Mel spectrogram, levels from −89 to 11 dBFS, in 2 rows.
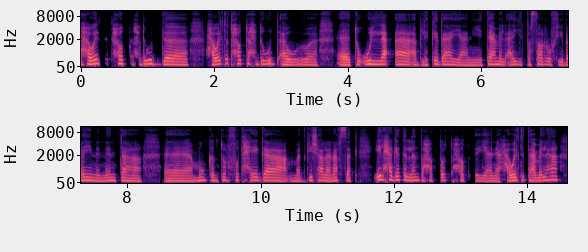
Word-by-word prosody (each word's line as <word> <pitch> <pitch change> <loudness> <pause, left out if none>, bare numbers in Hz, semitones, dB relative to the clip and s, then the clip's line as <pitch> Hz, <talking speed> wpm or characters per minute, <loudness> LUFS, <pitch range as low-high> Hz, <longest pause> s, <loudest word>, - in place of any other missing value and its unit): حاولت 210 +3 +4
تحط 225 -2 +1
حدود 200 -2 0 0.6
حاولت 195 +6 +3
تحط 225 -1 -3
حدود 195 +1 -2
أو، 165 0 +2 0.4
آآ 155 -1 +5
تقول 190 +3 +2
لأ 185 -3 +4
قبل 155 0 -3
كده، 195 +1 0
يعني 150 -4 -1
تعمل 185 0 +2
أي 175 +1 -2
تصرُّف 175 0 -3
يبيّن 175 +2 +2
إن 155 0 -2
أنت 170 -3 0 0.4
آآ 150 0 -1
ممكن 180 +1 -1
ترفض 190 +1 -5
حاجة، 175 -4 +1
ما 160 0 -5
تجيش 170 +5 -4
على 165 -4 +1
نفْسك، 175 -1 -3 0.3
إيه 220 - +8
الحاجات 225 -2 +1
اللي 185 -4 +2
أنت 195 +1 -2
حطت 185 -1 -6
حط 180 -3 -7
يعني 155 -2 -2
حاولت 180 +7 +1
تعملها، 195 +4 +1
180 Hz, 150 wpm, -23 LUFS, 160-195 Hz, 0.6 s, إيه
